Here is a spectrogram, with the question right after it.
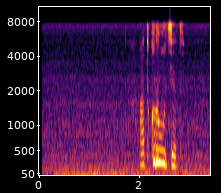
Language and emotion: Russian, angry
